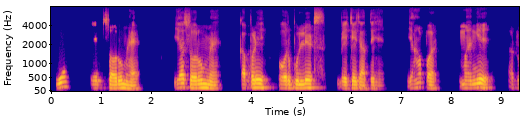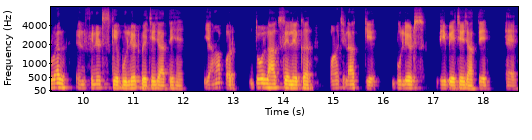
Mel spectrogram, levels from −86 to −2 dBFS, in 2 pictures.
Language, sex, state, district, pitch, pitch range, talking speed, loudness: Hindi, male, Bihar, Supaul, 125 Hz, 115-130 Hz, 120 wpm, -17 LUFS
